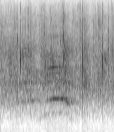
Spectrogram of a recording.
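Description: An audience claps together at a talk, giving a dense, even wash of applause throughout with a faint tone and some voices under it.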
